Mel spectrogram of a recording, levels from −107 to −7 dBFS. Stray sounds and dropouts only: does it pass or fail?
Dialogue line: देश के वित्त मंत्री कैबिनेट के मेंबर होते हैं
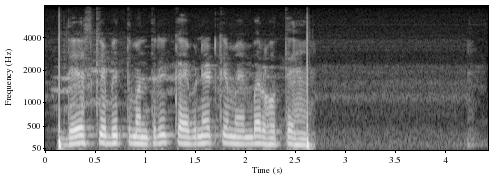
pass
